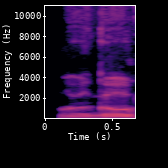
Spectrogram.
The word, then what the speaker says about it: orgoglio: Or Goglio. Or Mhm. Goglio. But you pronounce orgoglio. Yeah. The GL is L, just L.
